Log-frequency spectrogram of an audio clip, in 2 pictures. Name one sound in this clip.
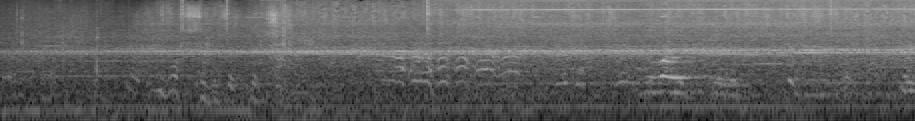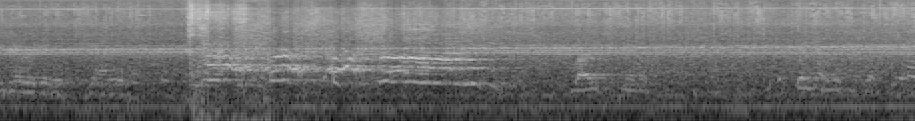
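Electricity buzzes and crackles steadily.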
